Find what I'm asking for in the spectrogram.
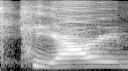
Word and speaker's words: Chiari: I know that you had to live with, and now please excuse me if I pronounce this incorrectly, Chiari malformation. Can you tell us about that? – It's Chiari malformation.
